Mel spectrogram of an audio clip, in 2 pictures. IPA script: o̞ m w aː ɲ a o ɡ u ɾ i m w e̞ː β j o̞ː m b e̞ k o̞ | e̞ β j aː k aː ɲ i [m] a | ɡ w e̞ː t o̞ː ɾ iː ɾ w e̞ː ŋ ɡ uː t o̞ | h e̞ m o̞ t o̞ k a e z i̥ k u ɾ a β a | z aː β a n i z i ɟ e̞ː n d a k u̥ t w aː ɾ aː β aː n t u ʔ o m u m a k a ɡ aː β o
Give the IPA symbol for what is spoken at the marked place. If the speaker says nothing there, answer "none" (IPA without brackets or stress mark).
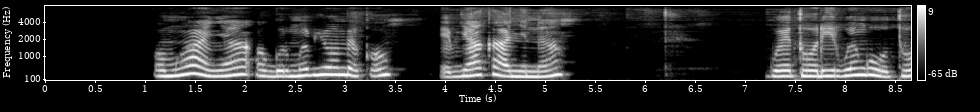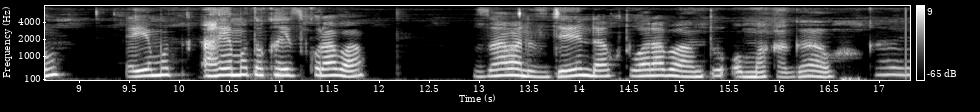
n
